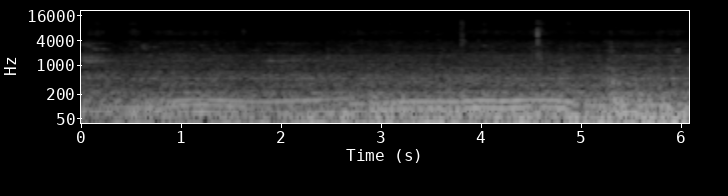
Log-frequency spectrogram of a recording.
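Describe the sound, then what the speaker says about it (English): A car rolls in through a gate on Chilliwack River Road, its engine a steady, fairly loud low rumble that holds even throughout. "Back in your car, you now drive in."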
